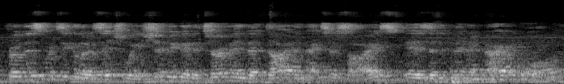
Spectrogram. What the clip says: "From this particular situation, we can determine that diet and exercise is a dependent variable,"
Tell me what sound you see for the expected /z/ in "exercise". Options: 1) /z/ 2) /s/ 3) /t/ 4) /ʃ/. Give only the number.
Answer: 1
